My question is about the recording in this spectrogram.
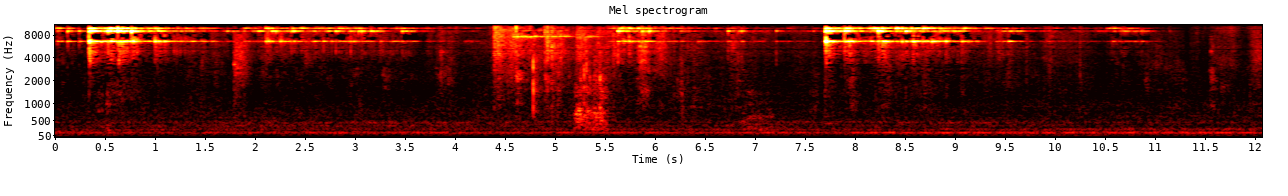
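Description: A jingling puppy toy with a bell, shaken twice: once about half a second in and again, loudest, just before eight seconds in, over a steady low room hum.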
